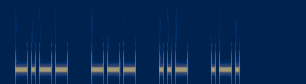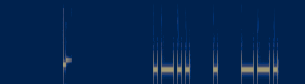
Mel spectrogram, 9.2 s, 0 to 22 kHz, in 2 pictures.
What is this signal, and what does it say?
Morse code, heard as a keyed tone, about 20 wpm, spaced as for 15 wpm, 700 Hz. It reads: YOUR LEG
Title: 160 Lesson 26f - Letter g - Words 20wpm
